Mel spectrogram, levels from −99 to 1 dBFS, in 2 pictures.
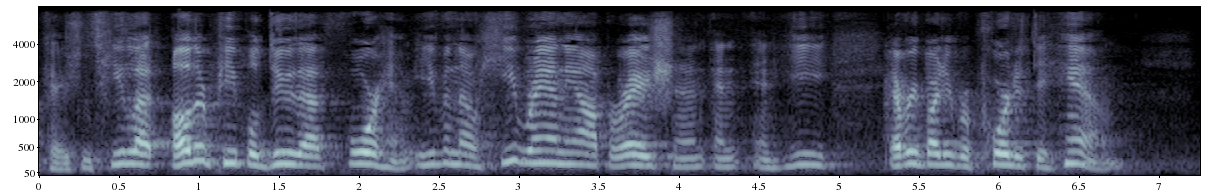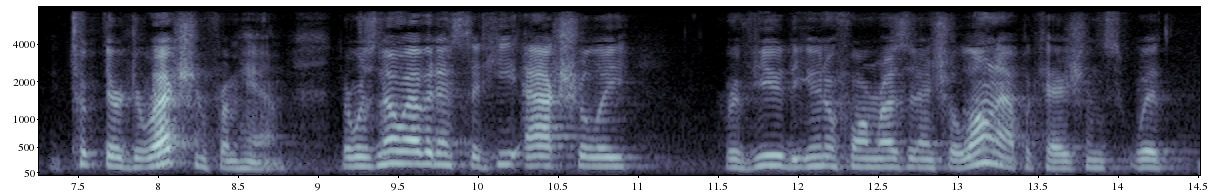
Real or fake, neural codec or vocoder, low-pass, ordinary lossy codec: real; none; 7.2 kHz; AAC, 32 kbps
